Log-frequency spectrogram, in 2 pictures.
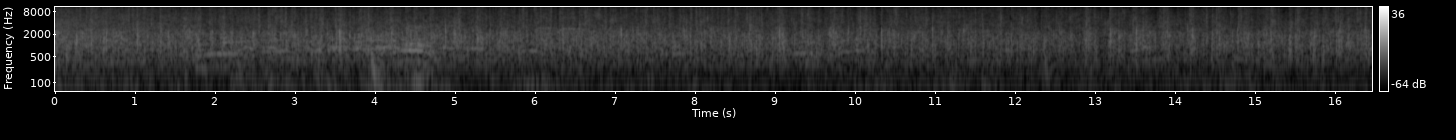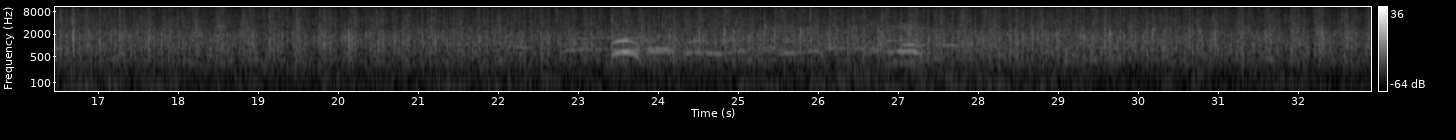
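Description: Large audience applauding steadily, with a few voices calling out above the clapping, loudest about two-thirds of the way through.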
